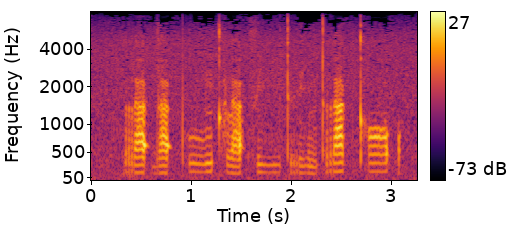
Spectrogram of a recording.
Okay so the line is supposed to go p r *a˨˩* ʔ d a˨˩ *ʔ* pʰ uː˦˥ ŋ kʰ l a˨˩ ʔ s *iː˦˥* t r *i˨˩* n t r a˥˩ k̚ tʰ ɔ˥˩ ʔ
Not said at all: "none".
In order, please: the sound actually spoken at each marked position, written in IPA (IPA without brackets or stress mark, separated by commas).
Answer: a˨˩, ʔ, iː˧, i˨˩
